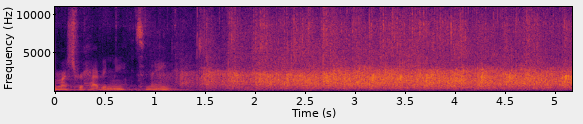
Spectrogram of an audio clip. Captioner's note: audience applauds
